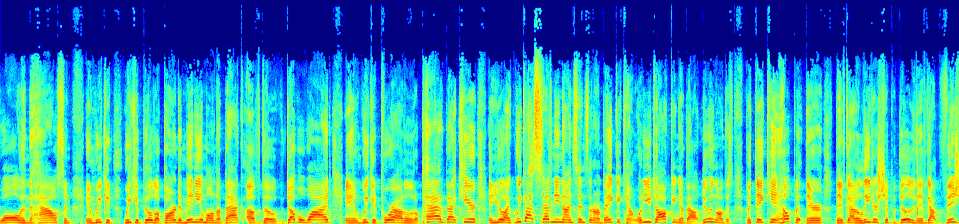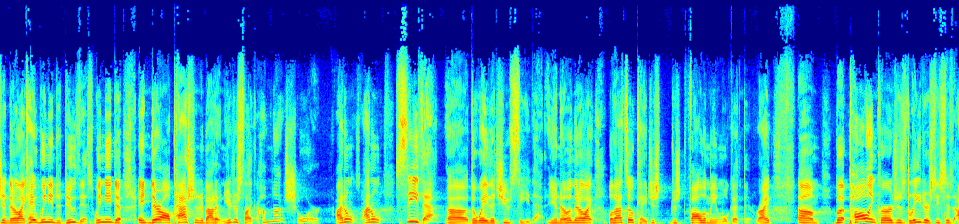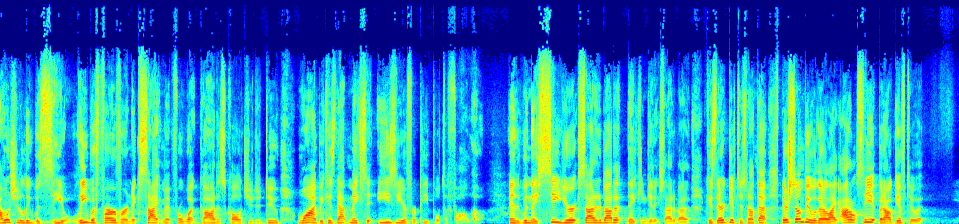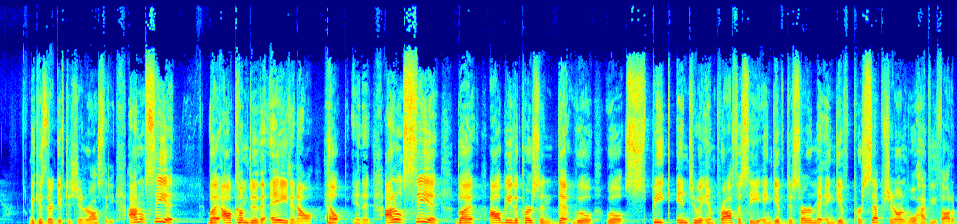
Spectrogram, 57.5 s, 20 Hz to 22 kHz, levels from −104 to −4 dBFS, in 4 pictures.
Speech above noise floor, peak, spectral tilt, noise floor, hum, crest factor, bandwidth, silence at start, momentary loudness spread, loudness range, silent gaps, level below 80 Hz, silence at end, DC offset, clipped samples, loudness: 35 dB; -4 dBFS; -3 dB/octave; -58 dBFS; none; 20 dB; over 20 kHz; 0 s; 11 LU; 5 LU; none; -82 dBFS; 0 s; under 0.1%; under 0.1%; -23 LUFS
